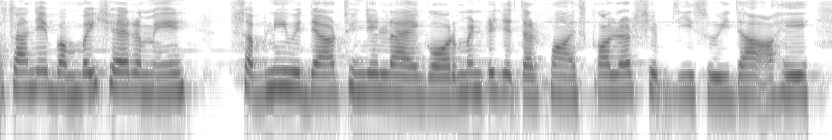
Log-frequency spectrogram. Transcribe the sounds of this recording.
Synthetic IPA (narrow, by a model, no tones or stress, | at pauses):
ɐsãːɲ̆d͡ʑeːbɐ̃mbəiʃɐɦəɾəmẽ | sɐbʱɪniʋɪd̪jaːɾt̪ʰĩʊ̃n̆d͡ʑelaːɪɡɐʋəɾmẽːɳʈd͡ʑeːt̪ɐɾfãɪskaːləɾʃɪp̚d͡ʑiːsʊʋɪd̪ʱaaːɦeː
